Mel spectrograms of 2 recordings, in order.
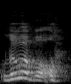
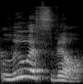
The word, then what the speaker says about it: Louisville: If there's anyone in Kentucky, that is either Louisville or Lou. Louville. Louisville. Louisville or Louisville. Louisville. Not Lewisville. I know it's not Louiswisville, but Louisville.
